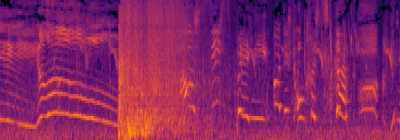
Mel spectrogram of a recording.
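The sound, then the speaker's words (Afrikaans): A loud splash of someone jumping into a swimming pool, roughly a second of churning water after a long wailing cry, followed by high-pitched chattering voices. “dis vreeslik ongeskik om iemand langs die swembad nat te spat wanneer jy in die water spring.”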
